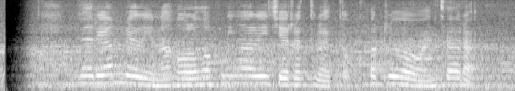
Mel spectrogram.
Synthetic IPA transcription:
maɾiambelinaŋɔlɔɦɔk̚niŋalid͡ʒɛɾɛt̪lɛt̪ɔkʰɔrdiwawaɲt͡ʃaɾa

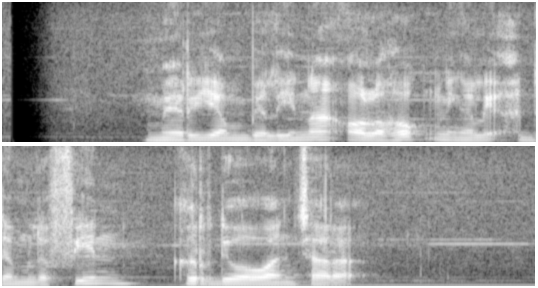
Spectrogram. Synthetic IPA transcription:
mɛɾiambɛlinaʔɔlɔɦɔk̚niŋalḭʔadamləfinkɨrdiwawaɲt͡ʃaɾa̰

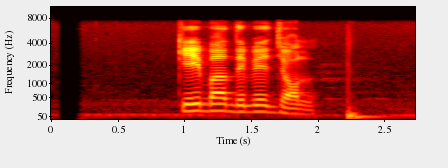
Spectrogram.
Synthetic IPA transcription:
kebad̪ebed͡ʑɔl

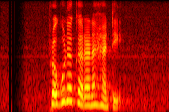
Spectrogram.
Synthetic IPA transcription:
pɾoɡuɳəkəɾəɳəɦæʈḭ

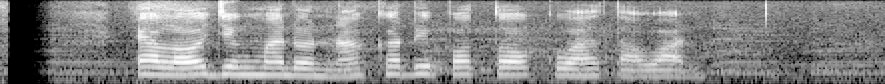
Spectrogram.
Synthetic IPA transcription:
ʔɛlɔd͡ʒɨŋmadɔnakɨrdipɔt̪ɔkuwart̪awan

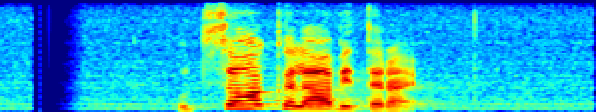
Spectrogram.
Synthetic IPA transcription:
ut̪saːɦɐkɐlaːʋit̪ɐɾaj̰

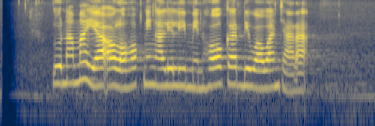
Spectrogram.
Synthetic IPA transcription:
lunamajaɔlɔɦɔk̚niŋaliliminɦɔkɨrdiwawaɲt͡ʃaɾa

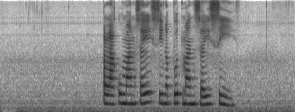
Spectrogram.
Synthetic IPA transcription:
pəlakumansaisinəb̥ʊ̤t̪̚manzaisi

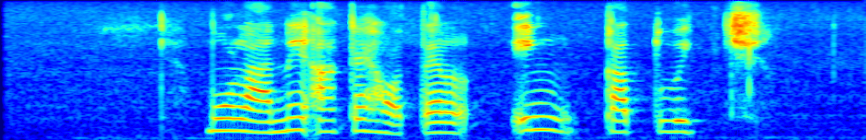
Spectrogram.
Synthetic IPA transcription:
mulaneʔakɛɦot̪ɛl | ʔɪŋkat̪wɪt͡ʃ

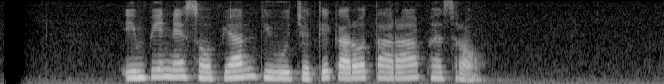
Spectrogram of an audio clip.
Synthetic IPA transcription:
ʔimpinesofjand̪̥i̤wud̥ʒ̥ṳt̪̚kekaɾot̪aɾab̥a̤sɾɔ

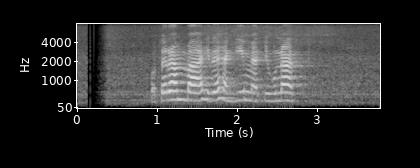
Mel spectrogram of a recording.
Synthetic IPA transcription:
ot̪əɾambaːɦiɾəɦæɡiːmæt̪iunak̚

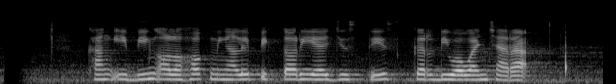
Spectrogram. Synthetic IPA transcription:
kaŋibiŋɔlɔɦɔk̚niŋalipik̚t̪ɔɾiad͡ʒust̪ɪskɨrdiwawaɲt͡ʃaɾa

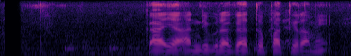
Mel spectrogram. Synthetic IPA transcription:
kaːjaandibəɾaɡat̪əpat̪iɾamɛ

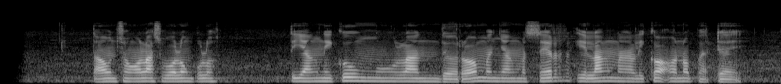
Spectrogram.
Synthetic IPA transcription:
t̪aʊnsɔŋolaswɔlʊŋpulʊh | t̪ijaŋnikuŋuland̪ɔ̤ɾɔməɲaŋməsɪrilaŋnalikɔʔɔnɔb̥ä̤d̪̥ä̤ḛ

